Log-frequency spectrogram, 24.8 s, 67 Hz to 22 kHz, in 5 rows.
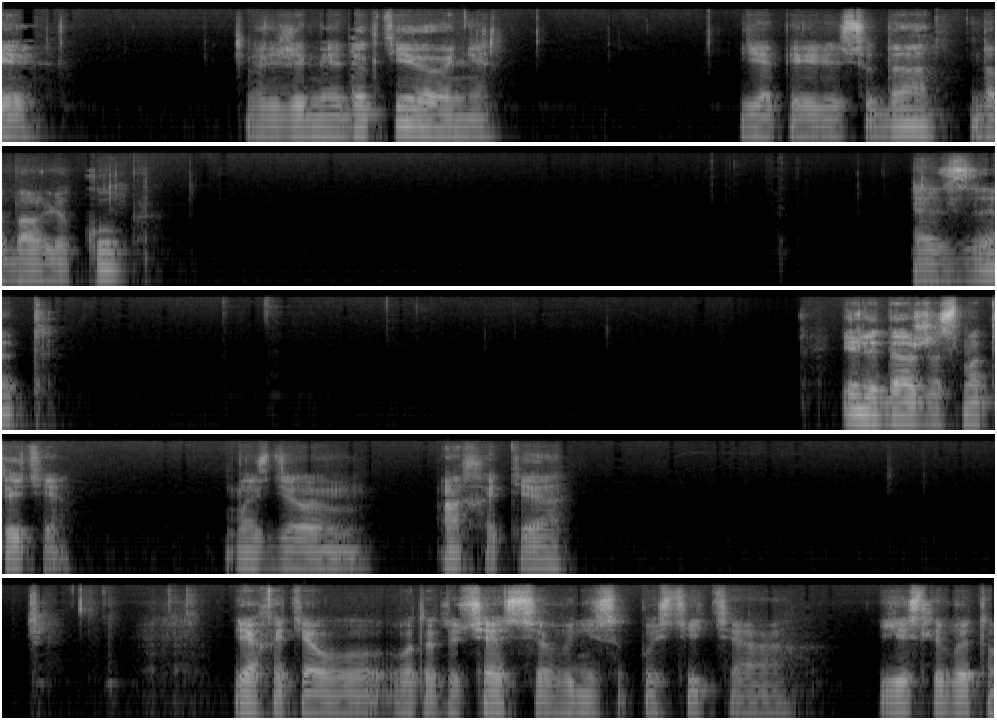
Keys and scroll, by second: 1.0 a, 2.9 shift+a, 5.8 s, 9.2 s, 19.3 z.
